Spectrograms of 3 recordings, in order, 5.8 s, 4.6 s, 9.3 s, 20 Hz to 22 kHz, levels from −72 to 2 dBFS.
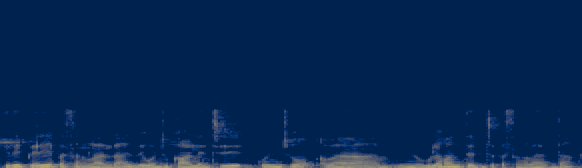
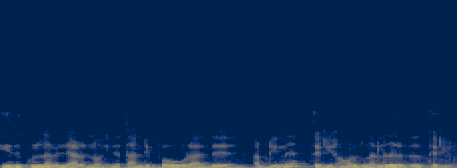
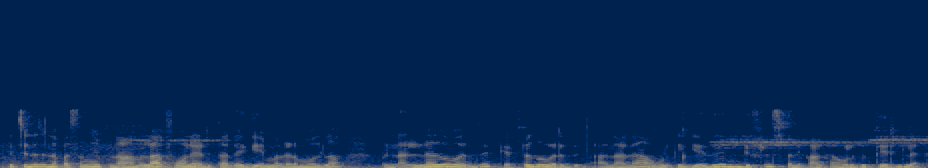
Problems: constant background noise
